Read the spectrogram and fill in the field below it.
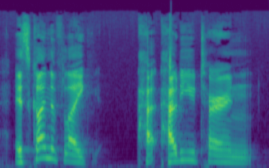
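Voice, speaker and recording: A man with an Irish accent, lively intonation and a fairly quick pace. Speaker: podcast host. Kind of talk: podcast hosting and interview. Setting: video call.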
